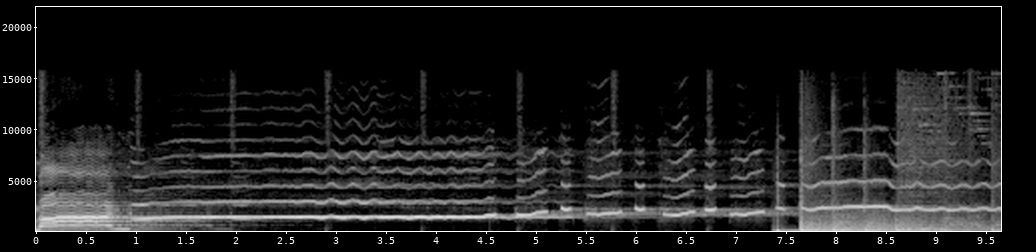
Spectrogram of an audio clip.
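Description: A male singer holds an extremely high, flute-like note in whistle register, sustained and slowly climbing in pitch, then a loud, dense burst of backing sound crashes in near the end.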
